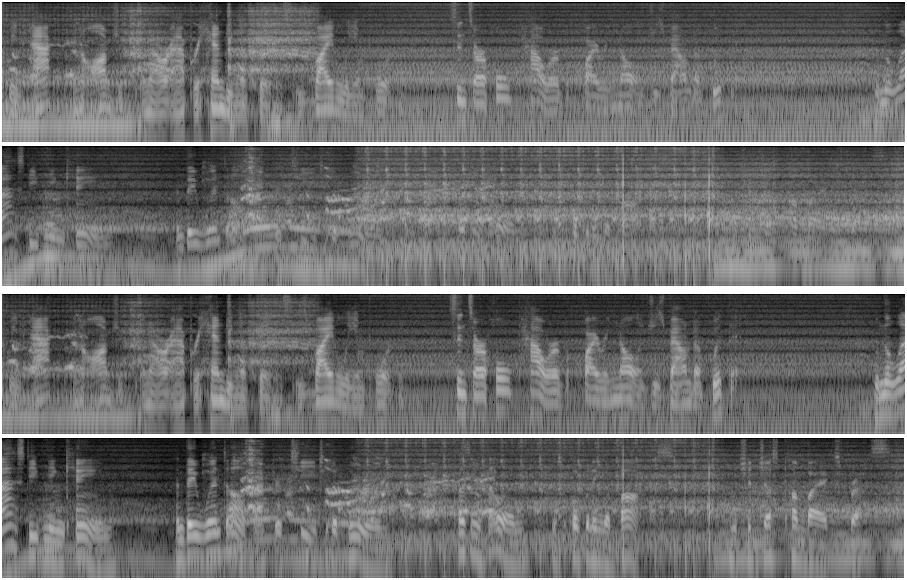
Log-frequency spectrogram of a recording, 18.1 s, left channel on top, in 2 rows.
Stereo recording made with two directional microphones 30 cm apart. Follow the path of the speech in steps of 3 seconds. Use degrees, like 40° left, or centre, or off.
20° left, 10° right, 30° right, 40° right, 50° right, 60° right.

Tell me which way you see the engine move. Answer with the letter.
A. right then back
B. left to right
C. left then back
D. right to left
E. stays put
E.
